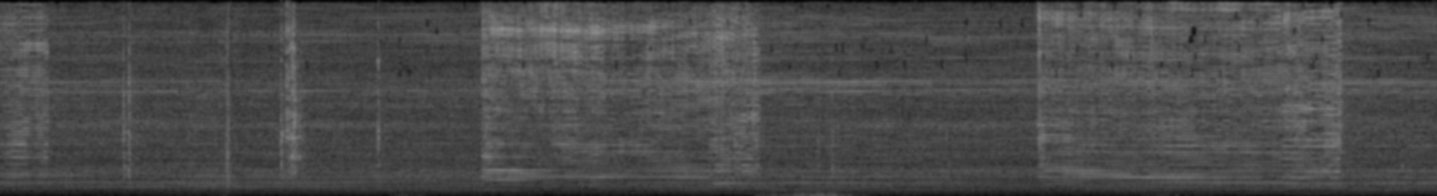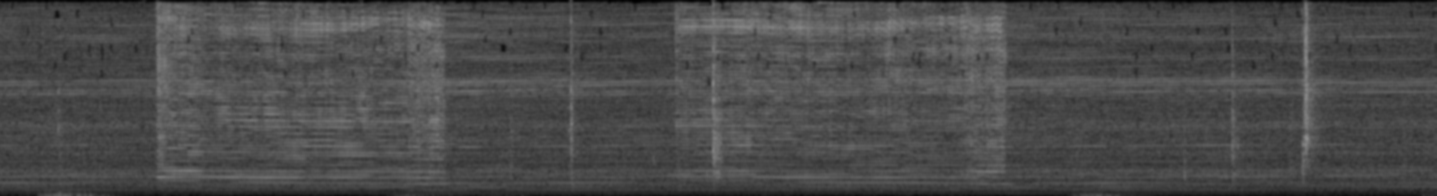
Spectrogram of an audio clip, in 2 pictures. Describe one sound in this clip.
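Wooden strips knock against a metal table.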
